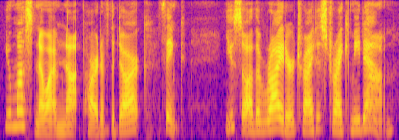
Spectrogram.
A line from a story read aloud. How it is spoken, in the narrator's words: he said gently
